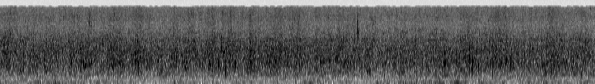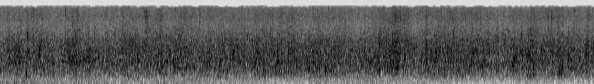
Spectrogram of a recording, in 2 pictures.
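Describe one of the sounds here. A waterfall rushes steadily in the distance.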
